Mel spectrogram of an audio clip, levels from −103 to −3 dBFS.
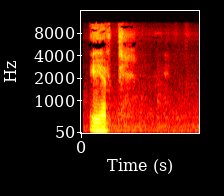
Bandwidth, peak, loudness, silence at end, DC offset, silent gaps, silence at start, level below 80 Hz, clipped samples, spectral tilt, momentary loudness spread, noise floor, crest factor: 11.5 kHz; -4 dBFS; -22 LUFS; 1.3 s; under 0.1%; none; 0.15 s; -58 dBFS; under 0.1%; -4 dB/octave; 18 LU; -52 dBFS; 22 dB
